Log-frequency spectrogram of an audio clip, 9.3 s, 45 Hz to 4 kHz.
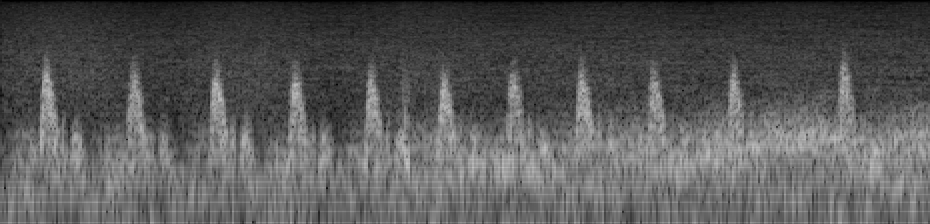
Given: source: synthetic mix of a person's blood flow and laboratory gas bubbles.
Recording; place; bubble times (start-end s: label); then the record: Doppler ultrasound of blood flow; subclavian vein
4.00-4.12 s: bubbles
From the record:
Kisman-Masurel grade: 113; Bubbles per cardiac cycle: 1 to 2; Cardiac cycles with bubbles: 1 to 10%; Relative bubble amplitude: loud (0.450 to 0.775); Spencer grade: 1 (occasional bubble signal discernible with the cardiac motion signal, with majority of cardiac periods free of bubbles); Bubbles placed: anywhere in the cardiac cycle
